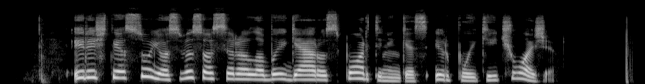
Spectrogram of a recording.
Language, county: Lithuanian, Klaipėda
